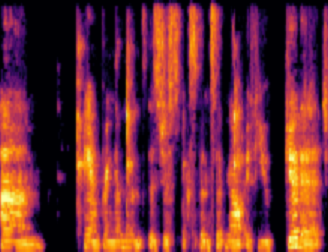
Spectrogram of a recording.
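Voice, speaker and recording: A woman with an American accent, medium pitch, fairly slow pace and fairly even intonation. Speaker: DIY and wellness vlogger. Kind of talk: tutorial. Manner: casual with frequent fillers.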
